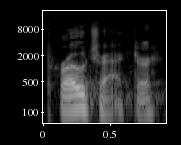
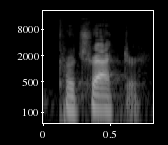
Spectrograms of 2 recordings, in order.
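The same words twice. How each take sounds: First: The first vowel is a long O. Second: The first vowel is a short O. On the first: The speaker calls it wrong. "Not protractor. That's like a professional tractor" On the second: The speaker calls it right. "You're putting you're making the vowel either long or short"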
